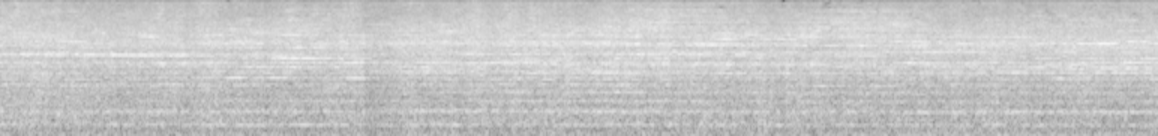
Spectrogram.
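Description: Double-stack intermodal well cars rolling past on steel rails: a steady, loud rumble of wheels on track, with several thin steady ringing tones from the wheels on the rail.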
